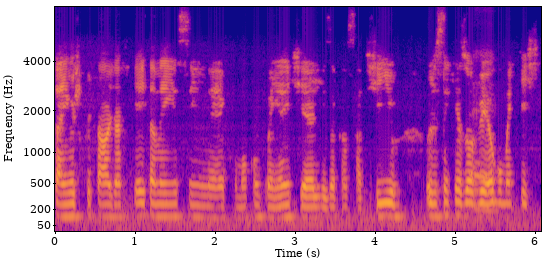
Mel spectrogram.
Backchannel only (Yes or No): Yes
